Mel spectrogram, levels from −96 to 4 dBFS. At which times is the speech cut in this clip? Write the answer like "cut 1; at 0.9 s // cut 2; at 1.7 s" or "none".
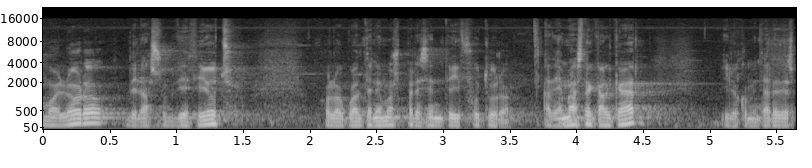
cut 1; at 4.1 s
